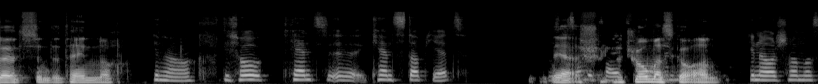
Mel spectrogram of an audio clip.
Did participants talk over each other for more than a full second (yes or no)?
yes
